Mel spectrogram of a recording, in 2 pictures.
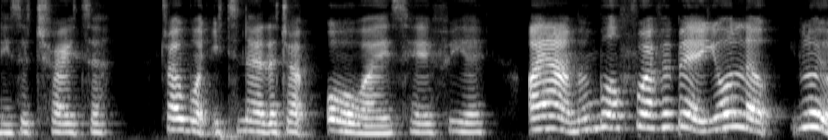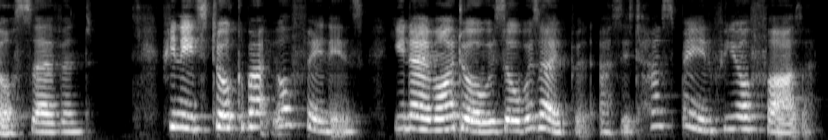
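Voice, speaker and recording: A woman's voice: on the high side, normal speed, fairly bright tone. A woman voicing a scheming male Lord Protector who sounds pompous and falsely soothing. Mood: smarmy.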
